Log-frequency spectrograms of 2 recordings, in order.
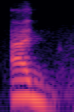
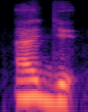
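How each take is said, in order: First: The j stops with no echoing bounce. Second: The j releases with an echoing bounce. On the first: "sekarang jangan dulu dipantulin" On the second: "akhirnya menimbulkan mantul"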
